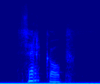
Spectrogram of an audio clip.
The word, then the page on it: verkoop: [vǝɾ.koːp]; /vərˈkoːp/; /vǝɾ.ko:p/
